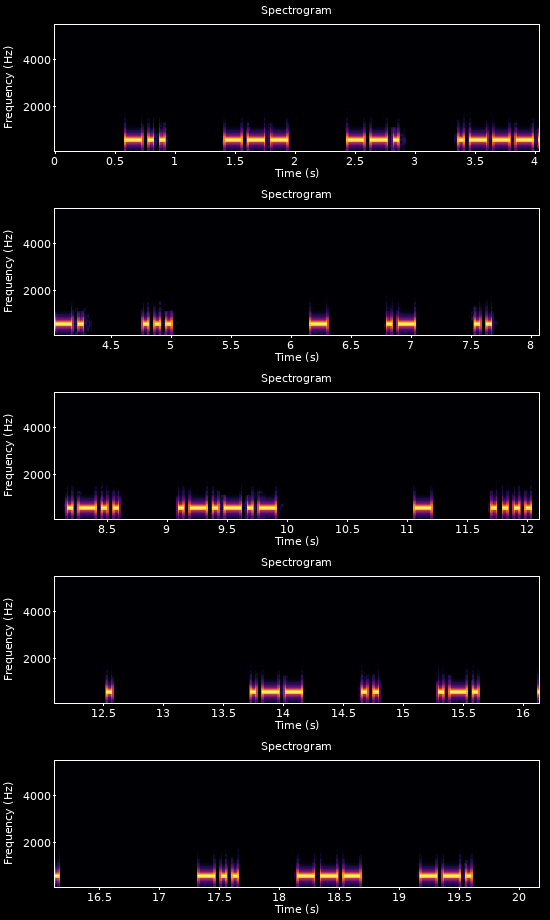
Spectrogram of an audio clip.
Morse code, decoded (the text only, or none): DOG'S TAIL. THE WIRE DOG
